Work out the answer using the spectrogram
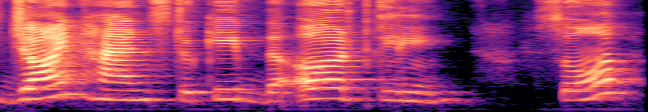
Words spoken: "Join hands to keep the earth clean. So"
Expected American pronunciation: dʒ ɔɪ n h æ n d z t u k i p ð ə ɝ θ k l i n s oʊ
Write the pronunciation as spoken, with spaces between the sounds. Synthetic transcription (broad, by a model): dʒ ɔɪ n h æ n d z t u k i p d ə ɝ t k l i n s oʊ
